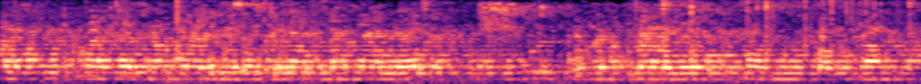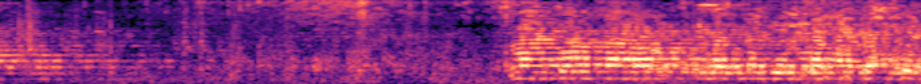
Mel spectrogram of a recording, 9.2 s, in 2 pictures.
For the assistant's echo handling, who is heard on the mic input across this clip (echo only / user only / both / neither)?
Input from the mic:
echo only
